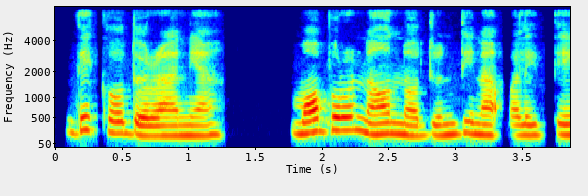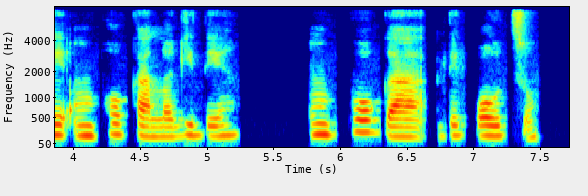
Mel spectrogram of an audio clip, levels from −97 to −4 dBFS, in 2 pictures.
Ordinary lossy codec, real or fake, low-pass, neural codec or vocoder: none; real; 7.2 kHz; none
